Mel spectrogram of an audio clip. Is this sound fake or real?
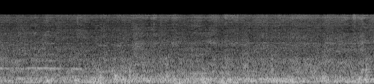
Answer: fake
